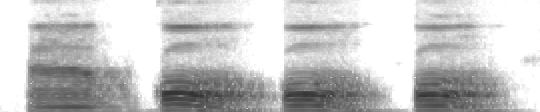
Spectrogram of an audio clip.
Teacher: Kofnya jangan sampai ada udara nanti.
